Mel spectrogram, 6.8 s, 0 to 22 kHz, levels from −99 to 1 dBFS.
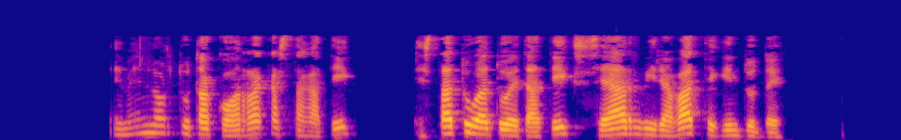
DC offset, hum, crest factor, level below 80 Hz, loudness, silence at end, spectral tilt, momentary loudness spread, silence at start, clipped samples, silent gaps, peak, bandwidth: under 0.1%; none; 20 dB; -62 dBFS; -19 LUFS; 0.9 s; -3.5 dB/octave; 14 LU; 0.85 s; under 0.1%; 2.68-3.10 s; 0 dBFS; 8 kHz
